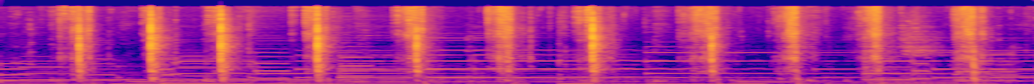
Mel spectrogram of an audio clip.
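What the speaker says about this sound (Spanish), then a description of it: "Y vamos a picarla." A knife chops a bell pepper on a cutting board for a snail dish: a dozen or so crisp, evenly spaced thuds close by, with soft background music beneath.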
